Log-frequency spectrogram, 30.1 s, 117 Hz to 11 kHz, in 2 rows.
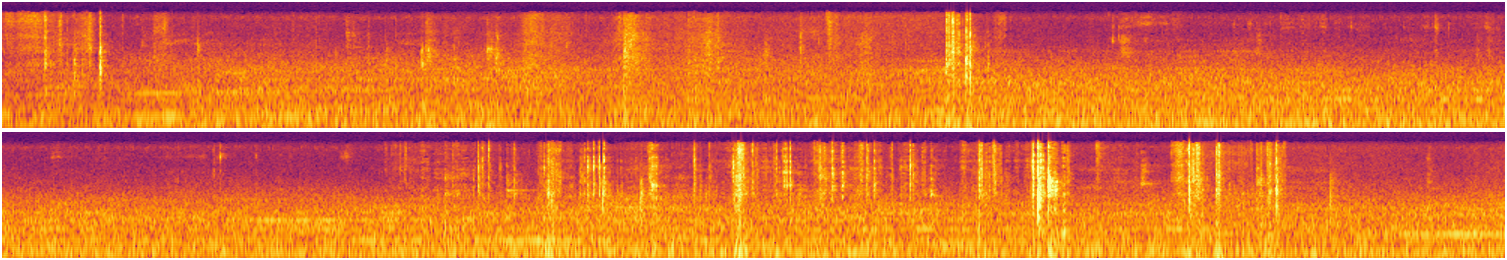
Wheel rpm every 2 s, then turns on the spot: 0, 0, 0, 0, 0, 0, 0, 0, 0, 0, 0, 0, 0, 0, 0.
none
